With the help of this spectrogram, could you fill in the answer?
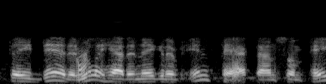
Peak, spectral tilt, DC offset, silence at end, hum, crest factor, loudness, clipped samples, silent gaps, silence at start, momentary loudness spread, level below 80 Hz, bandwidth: -8 dBFS; -7.5 dB/octave; under 0.1%; 0 s; none; 14 dB; -22 LUFS; under 0.1%; none; 0.1 s; 7 LU; -68 dBFS; 3.8 kHz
